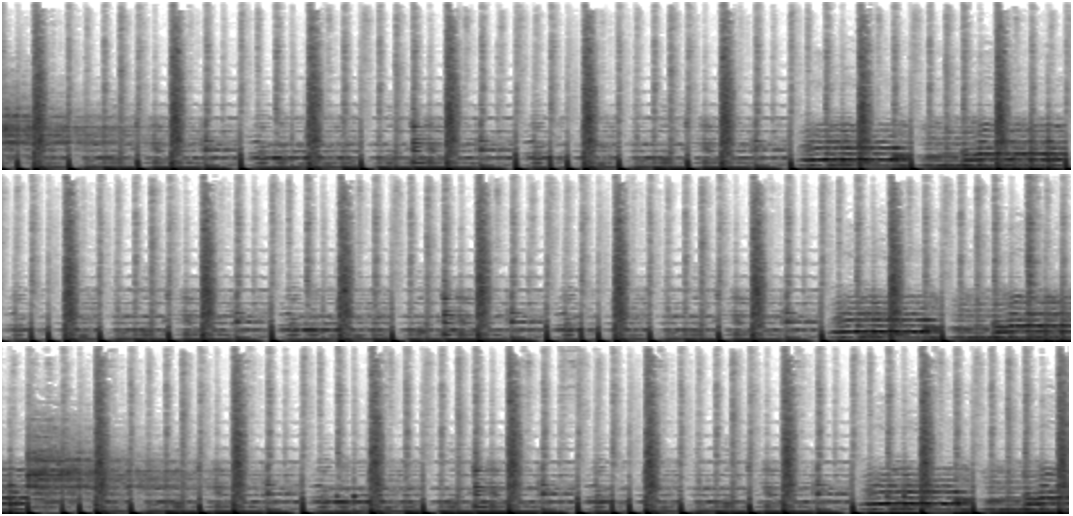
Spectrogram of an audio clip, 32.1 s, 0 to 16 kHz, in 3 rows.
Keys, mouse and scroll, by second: 0.0-1.6 middle drag, 1.6-2.3 scroll down 1, 2.3 click, 2.9-3.5 scroll up 2, 3.8-7.2 shift+middle drag, 9.2 Tab, 9.9 click, 10.8 2, 11.3 click, 11.9-13.0 shift+middle drag, 13.0 shift+click, 14.7 ctrl+b, 20.4-22.3 middle drag, 22.3 Tab, 22.8 click, 23.5 click, 25.0 click, 25.8 Tab, 27.0 click, 28.1 shift+click, 28.7-29.9 middle drag, 29.9 shift+click, 30.8 shift+click, 31.8 ctrl+z.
